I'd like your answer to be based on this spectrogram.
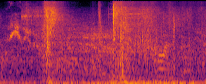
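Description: A Confringo fire spell bursts in the video game Hogwarts Legacy during a troll fight, a loud booming blast with rumbling low end and sharp flare-ups, a shouted incantation mixed in.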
